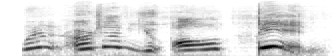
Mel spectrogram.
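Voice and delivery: high, loud shocked scold; indignant portrait lady. Acted. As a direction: scold the runaway children. Fat lady scolding children.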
